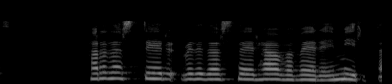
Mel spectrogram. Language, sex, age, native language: Icelandic, female, 40-49, Icelandic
